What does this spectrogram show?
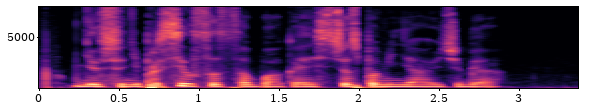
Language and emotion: Russian, angry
